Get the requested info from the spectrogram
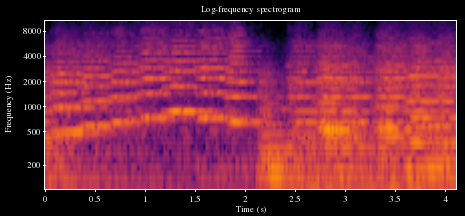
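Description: A school string orchestra of violins, violas, cellos and double basses playing. For about the first two seconds the upper strings carry a rising line alone, then the cellos and basses come back in under them.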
